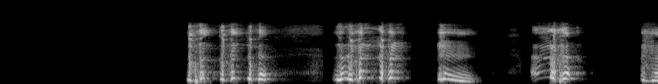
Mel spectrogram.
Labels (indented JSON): {
  "expert_labels": [
    {
      "quality": "ok",
      "cough_type": "unknown",
      "dyspnea": false,
      "wheezing": false,
      "stridor": false,
      "choking": false,
      "congestion": false,
      "nothing": true,
      "diagnosis": "healthy cough",
      "severity": "pseudocough/healthy cough"
    }
  ],
  "age": 19,
  "gender": "male",
  "respiratory_condition": true,
  "fever_muscle_pain": false,
  "status": "COVID-19"
}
